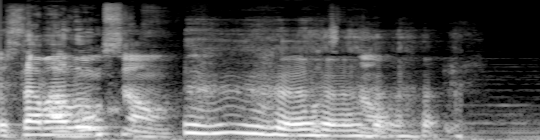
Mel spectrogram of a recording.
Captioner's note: laughs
